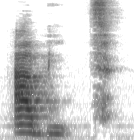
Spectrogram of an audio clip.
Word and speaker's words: habitent: Nous habitons, vous habitez, ils, elles habitent. Okay? Remember that the ENT when you're speaking on the end of a verb is silent.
